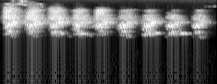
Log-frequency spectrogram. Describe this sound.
brd blujay
A Blue Jay Cry mono
bird, birds, birdsong, call, field-recording, hawk, nature, song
